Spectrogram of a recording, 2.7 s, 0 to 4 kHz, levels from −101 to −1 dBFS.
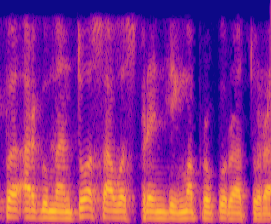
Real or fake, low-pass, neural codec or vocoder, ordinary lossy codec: fake; 3.6 kHz; codec, 16 kHz in and 24 kHz out, 1 kbps, XY-Tokenizer; AAC, 24 kbps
